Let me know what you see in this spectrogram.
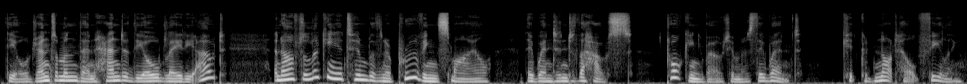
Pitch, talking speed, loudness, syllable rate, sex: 165 Hz, 205 wpm, -19 LUFS, 6.0 syllables/s, female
